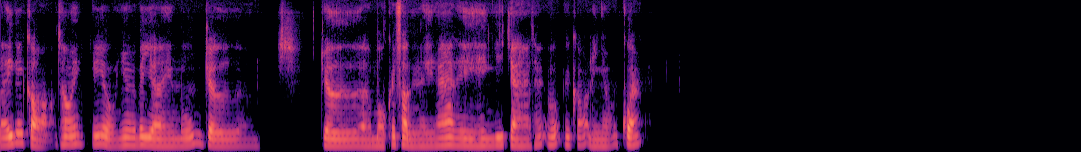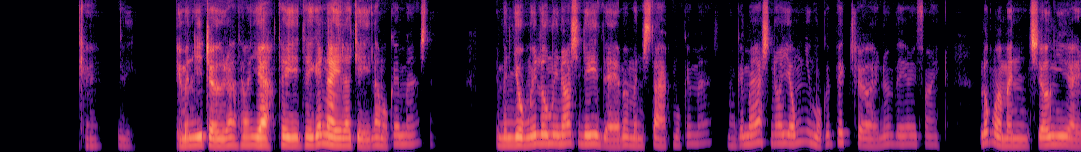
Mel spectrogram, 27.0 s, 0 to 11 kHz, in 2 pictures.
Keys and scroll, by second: 3.7 x, 9.6 ].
